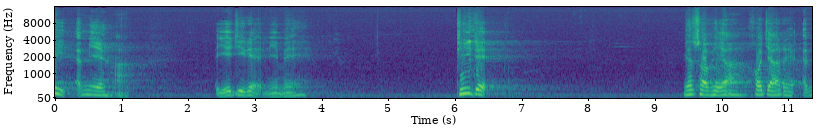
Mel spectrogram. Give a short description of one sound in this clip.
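An elderly man speaks calmly and slowly into a microphone, with long pauses between phrases.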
